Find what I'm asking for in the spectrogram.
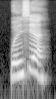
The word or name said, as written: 文献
